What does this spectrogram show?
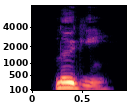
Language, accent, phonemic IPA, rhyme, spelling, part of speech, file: English, Australia, /ˈluːɡi/, -uːɡi, loogie, noun, En-au-loogie.ogg
- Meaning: 1. A thick quantity of sputum, usually containing phlegm 2. Any thick, disgusting liquid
